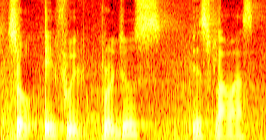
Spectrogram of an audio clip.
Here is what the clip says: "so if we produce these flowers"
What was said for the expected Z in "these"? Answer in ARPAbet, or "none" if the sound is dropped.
S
